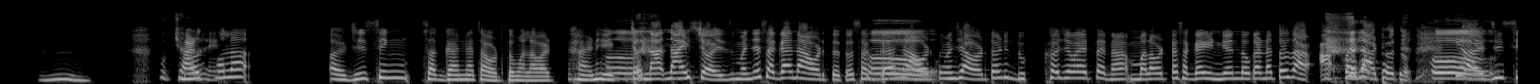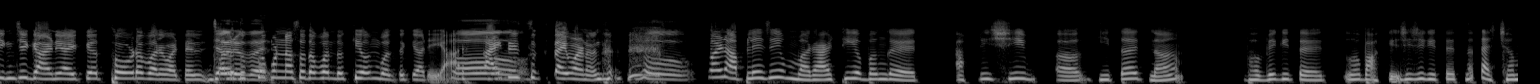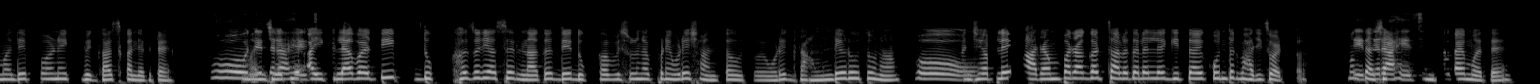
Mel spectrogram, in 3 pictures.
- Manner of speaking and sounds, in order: other background noise; in English: "चॉइस"; chuckle; in English: "इंडियन"; chuckle; tapping; chuckle; "भावगीत" said as "भव्यगीतं"; in English: "कनेक्ट"
- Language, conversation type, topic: Marathi, podcast, दुःखाच्या क्षणी तुला कोणत्या गाण्याने सांत्वन दिलं?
